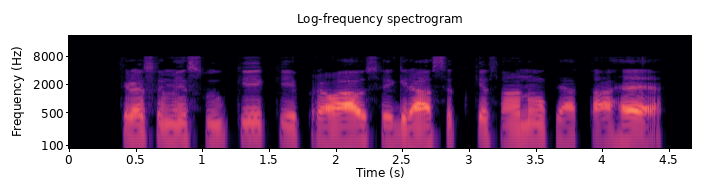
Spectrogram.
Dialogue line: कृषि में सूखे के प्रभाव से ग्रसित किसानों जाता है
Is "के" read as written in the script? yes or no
yes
